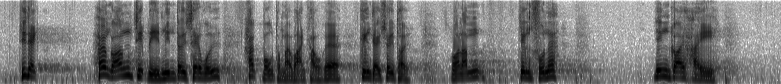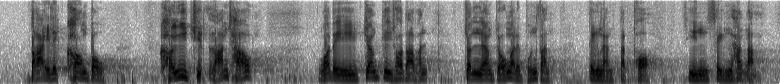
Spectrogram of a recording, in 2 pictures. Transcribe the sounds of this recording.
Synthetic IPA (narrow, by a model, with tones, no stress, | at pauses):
t͡sʰiː˨˥t͡sɪ˨k̚ | hœː˥ŋkɔː˨˥ŋt͡siː˧p̚liː˨˩miː˨˩nt̪ɵ˧ɥsɛː˨˧wuː˨˥jhɐ˥k̚po˨wt̪ʰʊ˨˩ŋmaː˨˩jwa̰ː˨˩nkʰɐ̰˨˩wkɛː˧kɪ˥ŋt͡sɐ˧jsɵ˥ɥt̪ʰɵ˧ɥ | ŋɔː˨˧lɐ˨˥mt͡sɪ˧ŋfuː˨˥nɛː˥ | jɪ˥ŋkɔː˥jhɐ˨j | t̪aː˨jlɪ˨kʰːɔː˧ŋpo˨w | kʰɵ˨˧ɥt͡syː˨t̚la̰ː˨˥mt͡sʰaː˨˥w | ŋɔː˨˧t̪e˨jt͡ʃœː˥ŋke˥jt͡ʃʰɔː˨˥t̪aː˨˥wɐ˨˥n | t͡ʃɵ˧nlœː˨˧ŋt͡so˨˧˥wŋɔː˨˧ɾe˨jpuː˨˥nfɐ̰˨nt̪ɪ˨˧ŋnɐ̰˨˩ŋt̪ɐ˨k̚pʰɔː˧ | t͡siː˧nsɪ˧ŋhɐ˥k̚ːɐ̰˨˩m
